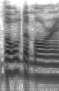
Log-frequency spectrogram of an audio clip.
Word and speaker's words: Voldemort: is actually silent the name is to be pronounced voldemort and jk rowling herself to fight the fact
